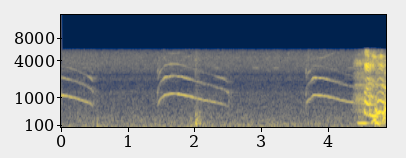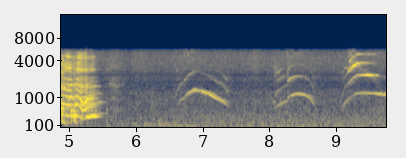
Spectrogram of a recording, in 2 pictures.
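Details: Little kittens meowing indoors: short arched meows that rise then fall, about seven spread over ten seconds, with a loud rustling burst midway and faint human talk in the background.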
